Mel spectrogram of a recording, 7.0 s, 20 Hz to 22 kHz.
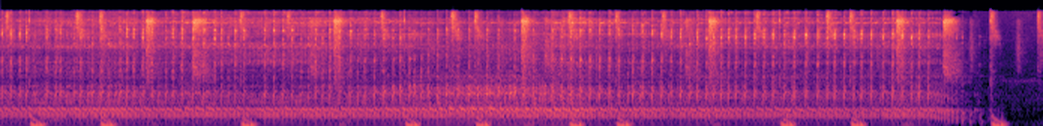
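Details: Exceed RC 1/5-scale gas Barca/Hannibal two-stroke, needles at factory settings, primed, choked then started: steady fast even buzz with occasional dull thumps, then cuts off; normal running after cold start, should be warmed up before driving.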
